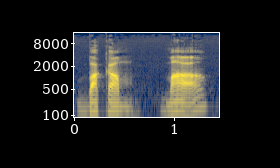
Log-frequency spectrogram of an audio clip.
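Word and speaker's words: bakamma: Ma means our so bakam ma means our shop it's extremely important to pronounce both m in this word otherwise you may indeed be misunderstood well it seems arara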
